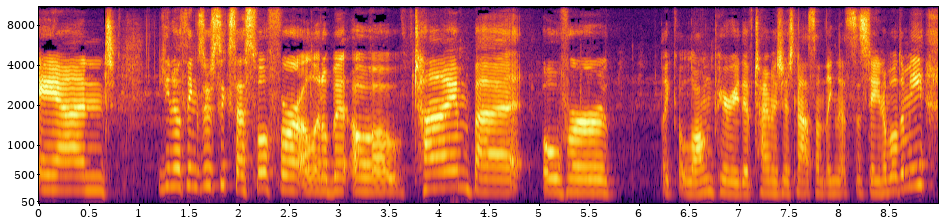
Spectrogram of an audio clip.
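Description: Bright, sharp tone at a moderate pace with ordinary pitch variation. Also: woman. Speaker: fitness vlogger. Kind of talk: casual vlog chat. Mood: friendly, occasional laughs. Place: home room. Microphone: phone near.

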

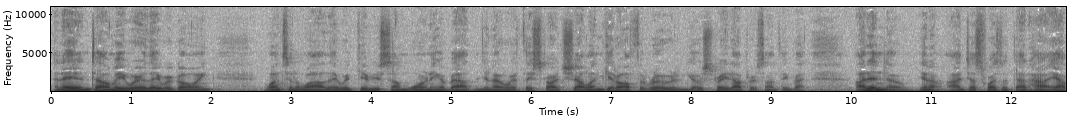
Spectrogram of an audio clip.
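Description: In a Baltimore accent, a man with a very deep, low pitch talks at a moderate pace in monotone, flat intonation, somewhat breathy, over light background noise. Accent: Mid-Atlantic US (Baltimore). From Baltimore, Maryland. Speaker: war veteran. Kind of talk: oral history interview. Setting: veterans reunion. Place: home room.

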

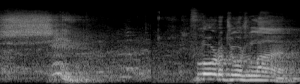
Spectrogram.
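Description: With faint crowd noise behind him and audible room echo, a man speaks at a very slow pace in a high pitch that swings widely. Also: fairly bright tone.

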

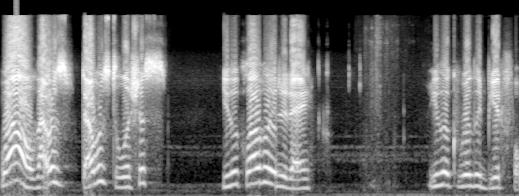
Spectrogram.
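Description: Over noticeable background noise, a woman with a fairly high voice speaks at a fairly quick pace with lively intonation. She leaves long, frequent pauses. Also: very even loudness. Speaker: gamer. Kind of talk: gameplay commentary.

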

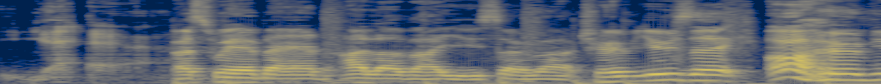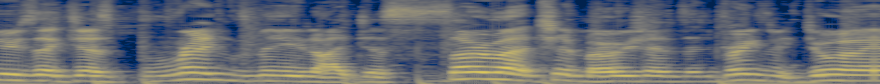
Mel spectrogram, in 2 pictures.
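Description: With music playing in the background, a man speaks in a fairly high pitch with lively intonation. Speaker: YouTube reactor. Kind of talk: reaction video commentary. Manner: animated.

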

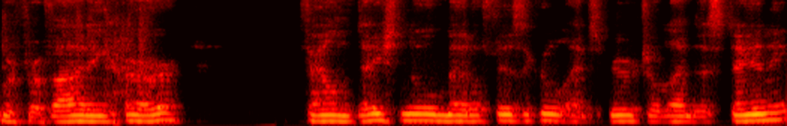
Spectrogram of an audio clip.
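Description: A man speaks at a moderate pace in a flat monotone, his voice somewhat breathy. Light background noise can be heard. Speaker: service host introducing speaker. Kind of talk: formal introduction. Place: home room. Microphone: webcam.

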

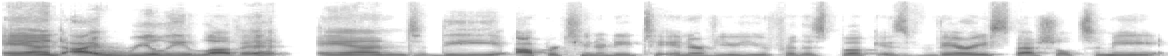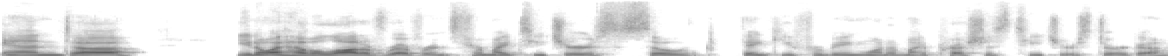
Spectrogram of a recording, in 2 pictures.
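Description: This woman talks at a fairly quick pace with a fairly low pitch. Her loudness swings widely against a quiet background. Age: 30s. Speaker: podcast host and yoga teacher. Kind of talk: casual interview. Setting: video call. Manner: animated. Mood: warm, personal, reflective. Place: home room. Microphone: lapel.

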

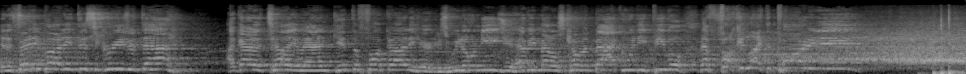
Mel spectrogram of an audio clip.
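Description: Amid loud background noise and audible room echo, a man talks at a fairly quick pace with ordinary pitch variation. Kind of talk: stage banter to audience. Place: stage.

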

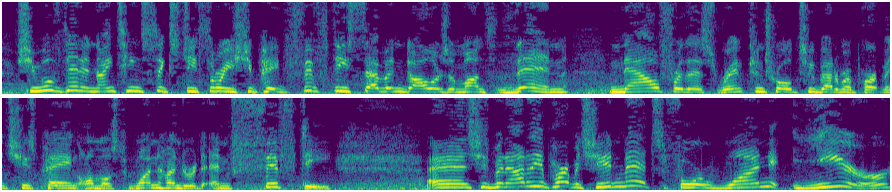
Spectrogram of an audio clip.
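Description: Over light background noise, in dry sound with no echo, a woman talks at a high pitch and moderate pace with lively intonation, very even loudness and hardly any pauses. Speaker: TV news reporter. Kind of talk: live TV news report. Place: garden. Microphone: handheld.

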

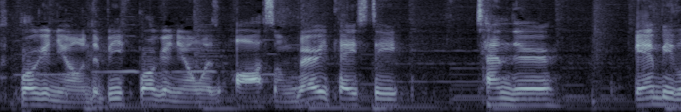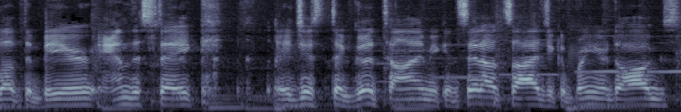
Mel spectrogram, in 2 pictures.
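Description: There is faint music in the background as a man speaks. His pace is moderate, with ordinary pitch variation. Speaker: co-host. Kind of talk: casual conversation. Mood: relaxed, joking. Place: garden.

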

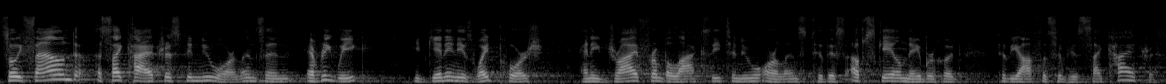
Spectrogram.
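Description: Somewhat breathy, a man speaks at a moderate pace. His pitch varies in an ordinary way. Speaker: pastor. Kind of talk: sermon. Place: church.

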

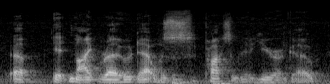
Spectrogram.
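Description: This man has a Southern US accent and a medium-pitched, somewhat breathy voice. He talks at a moderate pace with monotone, flat intonation. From rural Rockingham County, North Carolina. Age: 70s. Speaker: local resident commenter. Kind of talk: public comment at government hearing. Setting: county board meeting room.

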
